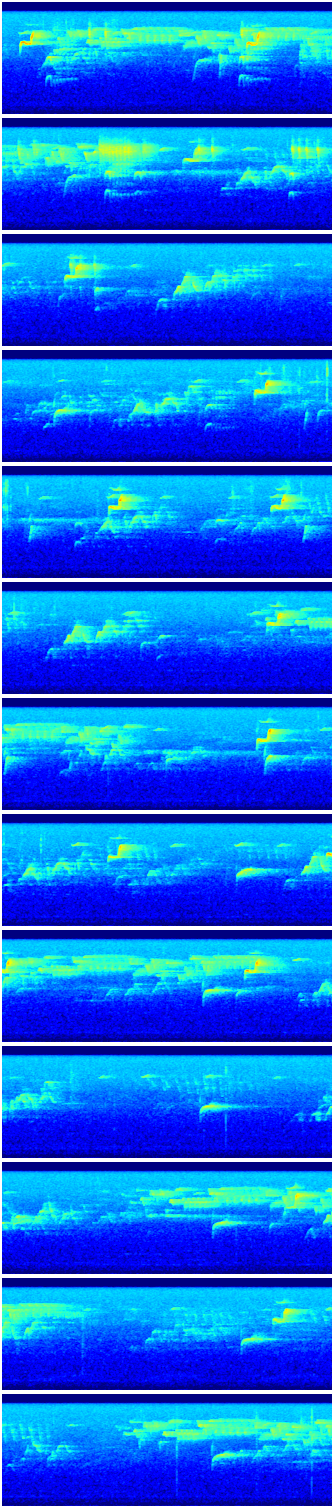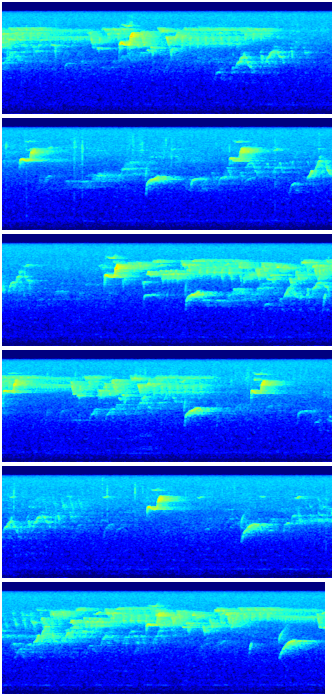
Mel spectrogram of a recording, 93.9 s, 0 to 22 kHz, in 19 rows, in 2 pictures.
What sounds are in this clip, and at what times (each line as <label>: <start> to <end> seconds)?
Swainson's Thrush song: 0 to 2 seconds
unidentified bird chip note: 0 to 2 seconds
Pacific-slope Flycatcher call: 0 to 4 seconds
Pacific Wren song: 0 to 8 seconds
Swainson's Thrush call: 0 to 12 seconds
Swainson's Thrush song: 4 to 6 seconds
unidentified bird chip note: 4 to 6 seconds
Pacific-slope Flycatcher call: 6 to 8 seconds
Swainson's Thrush song: 8 to 10 seconds
unidentified bird chip note: 8 to 12 seconds
Pacific-slope Flycatcher call: 10 to 26 seconds
Swainson's Thrush song: 12 to 18 seconds
Swainson's Thrush call: 16 to 22 seconds
unidentified bird chip note: 18 to 20 seconds
Swainson's Thrush song: 20 to 28 seconds
Swainson's Thrush call: 24 to 30 seconds
Pacific-slope Flycatcher call: 28 to 30 seconds
Pacific Wren song: 28 to 32 seconds
insect buzz: 30 to 34 seconds
Swainson's Thrush song: 30 to 46 seconds
Pacific-slope Flycatcher call: 32 to 34 seconds
Swainson's Thrush call: 32 to 34 seconds
Pacific-slope Flycatcher call: 36 to 40 seconds
Swainson's Thrush call: 38 to 40 seconds
Pacific Wren song: 38 to 44 seconds
insect buzz: 40 to 44 seconds
Swainson's Thrush call: 42 to 44 seconds
Pacific-slope Flycatcher call: 42 to 54 seconds
Swainson's Thrush call: 46 to 48 seconds
Wilson's Warbler song: 46 to 48 seconds
Swainson's Thrush song: 48 to 52 seconds
Pacific Wren song: 50 to 56 seconds
insect buzz: 50 to 58 seconds
Swainson's Thrush call: 52 to 54 seconds
Swainson's Thrush song: 54 to 86 seconds
Pacific-slope Flycatcher call: 56 to 60 seconds
Wilson's Warbler song: 56 to 60 seconds
Swainson's Thrush call: 58 to 60 seconds
Pacific Wren song: 60 to 70 seconds
Swainson's Thrush call: 62 to 64 seconds
Pacific-slope Flycatcher call: 66 to 70 seconds
insect buzz: 68 to 78 seconds
Swainson's Thrush call: 70 to 72 seconds
Pacific-slope Flycatcher call: 72 to 76 seconds
Swainson's Thrush call: 76 to 78 seconds
Pacific Wren song: 76 to 82 seconds
Pacific-slope Flycatcher call: 78 to 80 seconds
Common Raven call: 80 to 82 seconds
Swainson's Thrush call: 80 to 84 seconds
Pacific-slope Flycatcher call: 82 to 92 seconds
insect buzz: 84 to 94 seconds
Swainson's Thrush call: 86 to 88 seconds
Wilson's Warbler song: 88 to 90 seconds
Swainson's Thrush song: 88 to 92 seconds
Pacific Wren song: 88 to 94 seconds
Swainson's Thrush call: 92 to 94 seconds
